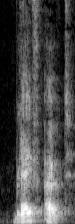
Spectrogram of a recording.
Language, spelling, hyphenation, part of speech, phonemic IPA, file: Dutch, blijf uit, blijf uit, verb, /ˌblɛi̯f ˈœy̯t/, Nl-blijf uit.ogg
- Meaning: inflection of uitblijven: 1. first-person singular present indicative 2. second-person singular present indicative 3. imperative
